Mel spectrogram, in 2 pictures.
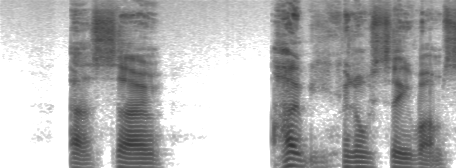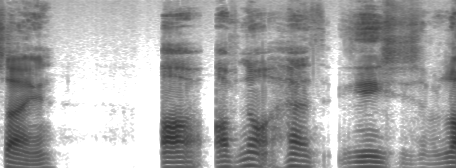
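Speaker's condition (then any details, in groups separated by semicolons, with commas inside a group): Cerebral palsy; diagnosed as baby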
